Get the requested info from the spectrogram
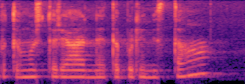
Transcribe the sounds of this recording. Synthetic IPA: pət̪ɐmuʃt̪oɾʲɪalʲnɐɛt̪ɐbɨlʲimʲɪst̪a

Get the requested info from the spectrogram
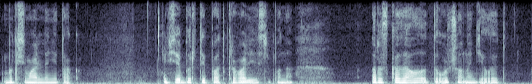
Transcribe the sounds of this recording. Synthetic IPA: məksʲɪmalʲnənʲɪt̪ak | ifsʲebɨrt̪ɨpəɐt̪kɾɨva̰lʲɪjesʲlʲɪpana | ɾəskazalˠə̰t̪o̰ɔt͡ʂoɐnadʲḛlˠə̰jɪt̪

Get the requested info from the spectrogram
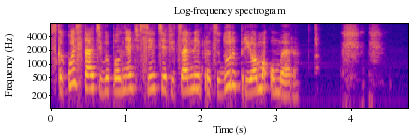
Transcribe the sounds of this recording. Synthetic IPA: skɐko̞jst̪atʲɪvɨpɐlˠnʲætʲfsʲeɛtʲɪɐfʲɪt̪sɨalʲnɨjəpɾət̪sɨd̪uɾɨpɾʲɪjo̞məʔʊmɛɾə

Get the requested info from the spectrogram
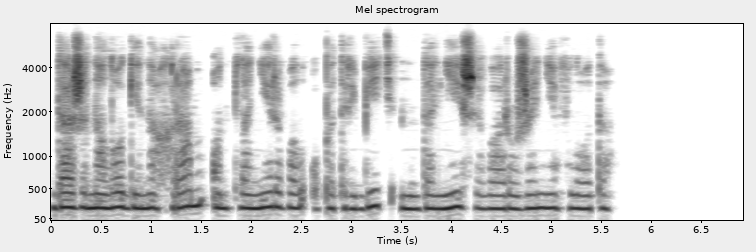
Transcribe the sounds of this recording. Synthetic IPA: d̪aʐɨnɐlˠoɡʲɪjnaxɾɑmonplˠɐnʲiɾəvəlˠupət̪ɾʲɪbʲitʲnəd̪alʲnʲejʂəjəvɐːɾuʐɛnʲɪjəflˠot̪ə

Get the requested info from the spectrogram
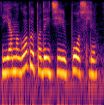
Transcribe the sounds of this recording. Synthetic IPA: jamɐɡlˠabɨpɐd̪ɐjtʲiposʲlʲɪ

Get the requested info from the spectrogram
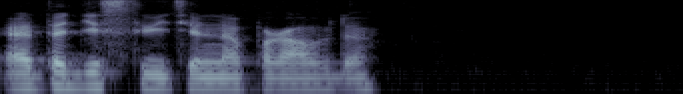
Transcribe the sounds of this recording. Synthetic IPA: ɛt̪ədʲɪjst̪vʲitʲɪlʲnəpɾavd̪ə

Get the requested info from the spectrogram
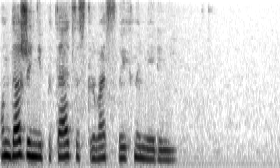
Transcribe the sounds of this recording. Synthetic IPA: o̞nd̪aʐɨnʲɪpɨt̪ajɪt̪səskɾɨvatʲsvɐixnɐmʲeɾʲɪnʲɪj

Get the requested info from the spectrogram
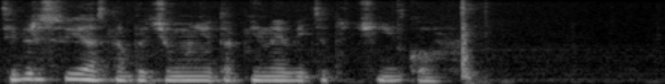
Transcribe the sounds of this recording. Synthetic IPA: tʲɪpʲeɾʲfsʲojasnəpət͡ɕɪmunʲɪt̪aknʲɪnɐvʲidʲɐt̪ʊ̥t͡ɕɪnʲɪkof

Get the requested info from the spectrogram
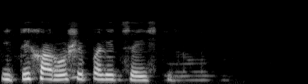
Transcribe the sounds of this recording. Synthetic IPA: it̪ɨxaɾɔʂɨpɐlʲit̪sɛjsʲkʲi

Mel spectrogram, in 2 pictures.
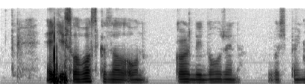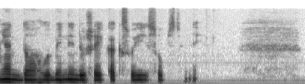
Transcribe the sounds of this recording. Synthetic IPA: ɛ̰tʲɪslˠɐvaskɐzɑlˠo̰n | kaʐd̪ɨjd̪olˠʐɨn | vəspɾʲɪnʲæt̚ʲd̪oɦlˠʊbʲɪnɨd̪ʊʂɨkaksvɐjisopst̪vʲɪnːəj

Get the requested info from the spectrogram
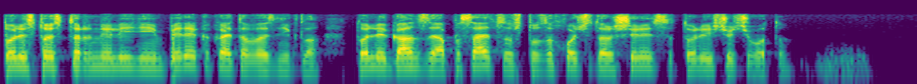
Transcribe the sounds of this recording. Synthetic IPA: t̪o̞lʲɪst̪o̞jst̪əɾɐnɨlʲinʲɪjəɪmʲpʲeɾʲɪjəkɐkajət̪əvɐzʲnʲiklˠə | t̪o̞lʲɪɡanzɨɐpɐsajʊt̪səʂt̪o̞zɐxo̞t͡ɕɪ̥t̪ɾɐsʂɨɾʲɪt̪sət̪o̞lʲɪjɪɕːo̞t͡ɕɪvo̞t̪ə

